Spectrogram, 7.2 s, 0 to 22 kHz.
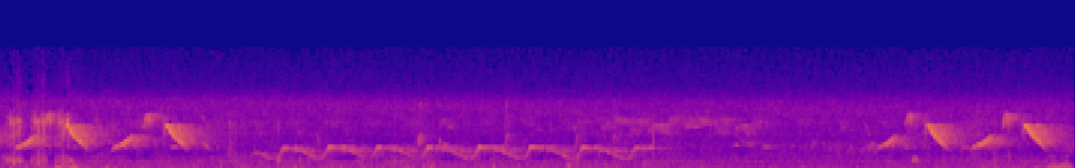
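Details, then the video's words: Himalayan cutia in northern Thailand, 2018, gives sharp, high sliding notes in quick bursts, with a fainter run of about eight looping, wavy whistles between them, and other birds faint behind. "Himalayan Cutia"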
